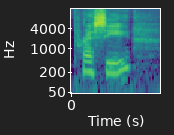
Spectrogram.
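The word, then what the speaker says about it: précis: P-R-E-C-I-S, with an accent on the it looks like precis, but it's preci.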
